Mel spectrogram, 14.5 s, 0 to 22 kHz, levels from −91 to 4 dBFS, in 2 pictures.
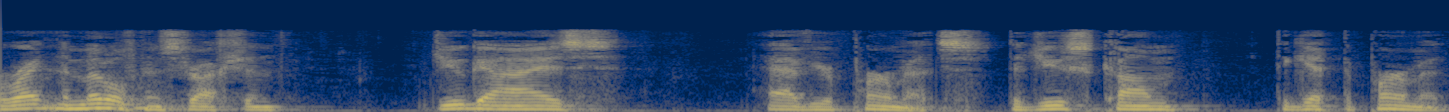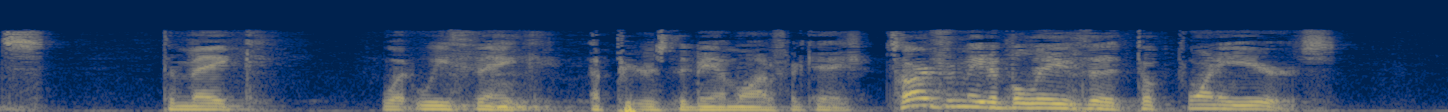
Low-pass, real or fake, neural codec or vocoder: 7.2 kHz; real; none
